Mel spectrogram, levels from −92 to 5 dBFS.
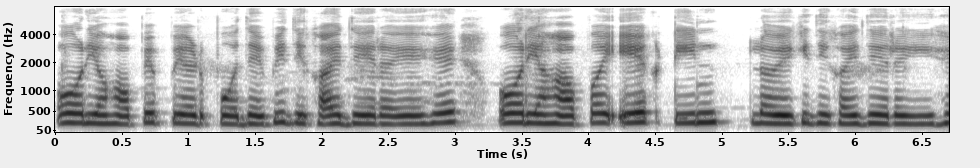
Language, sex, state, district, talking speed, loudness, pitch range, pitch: Hindi, female, Uttar Pradesh, Saharanpur, 190 wpm, -15 LUFS, 200-225 Hz, 210 Hz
